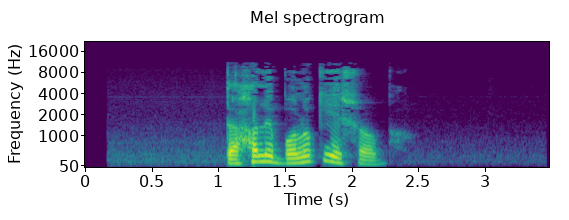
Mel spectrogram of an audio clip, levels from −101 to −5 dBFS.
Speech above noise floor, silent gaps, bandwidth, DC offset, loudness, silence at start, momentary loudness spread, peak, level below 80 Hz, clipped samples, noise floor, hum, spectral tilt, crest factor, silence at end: 51 dB; none; 10.5 kHz; under 0.1%; -19 LUFS; 1.05 s; 12 LU; 0 dBFS; -70 dBFS; under 0.1%; -69 dBFS; none; -6.5 dB/octave; 22 dB; 1.3 s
